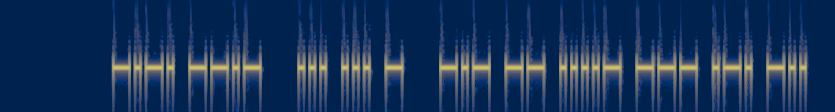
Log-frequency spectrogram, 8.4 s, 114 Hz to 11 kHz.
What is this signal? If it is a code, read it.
Morse code, heard as a keyed tone, about 22 wpm, 700 Hz. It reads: CQ SST KM4ORD
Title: K1USN SST QSO Practice - 22wpm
